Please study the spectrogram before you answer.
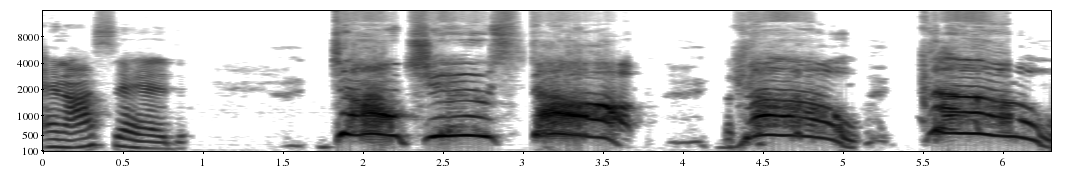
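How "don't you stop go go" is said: very high, very slow, drawn-out cheering yell. Recounting a birth, speaker re-enacts urging the woman in labor; retelling a yell cheering her on. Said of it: "I'm yelling, I'm cheering her on".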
